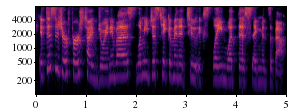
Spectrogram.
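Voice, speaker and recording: A woman's voice: on the high side, brisk, pushed and bright. A woman hosting a casual live interview, chatty and friendly, laughing often. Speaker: host.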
